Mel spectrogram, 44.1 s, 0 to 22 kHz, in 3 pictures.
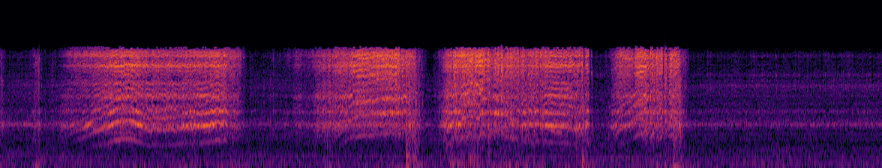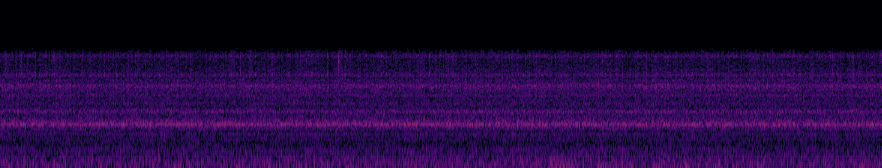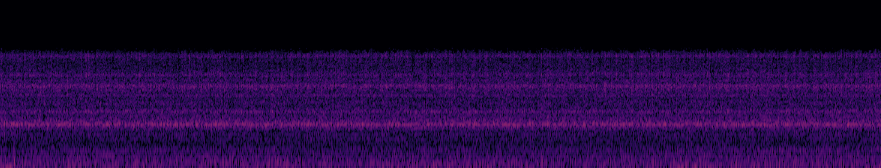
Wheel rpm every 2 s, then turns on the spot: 40, 100, 50, 120, 140, 90, 0, 0, 0, 0, 0, 0, 0, 0, 0, 0, 0, 0, 0, 0, 0, 0.
none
